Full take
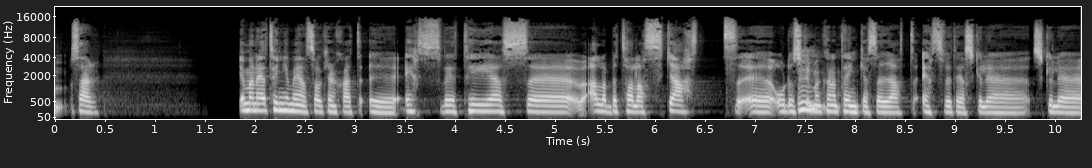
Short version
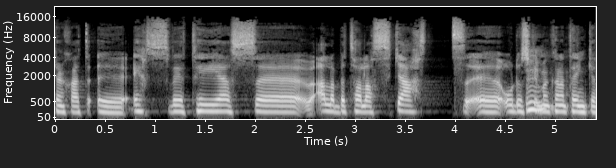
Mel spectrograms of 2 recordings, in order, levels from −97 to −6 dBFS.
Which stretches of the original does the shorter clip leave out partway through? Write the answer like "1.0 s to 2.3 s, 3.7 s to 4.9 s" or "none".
none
